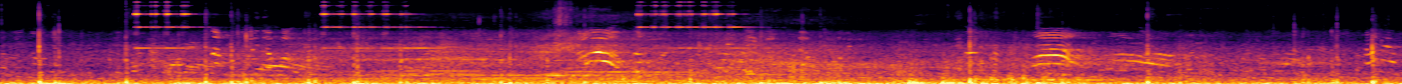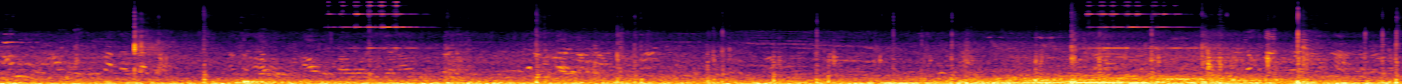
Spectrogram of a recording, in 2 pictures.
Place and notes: Dayong Rd., Yancheng Dist. - At the roadside
At the roadside, Play basketball, The pedestrian, Traffic Sound
Kaohsiung City, Taiwan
